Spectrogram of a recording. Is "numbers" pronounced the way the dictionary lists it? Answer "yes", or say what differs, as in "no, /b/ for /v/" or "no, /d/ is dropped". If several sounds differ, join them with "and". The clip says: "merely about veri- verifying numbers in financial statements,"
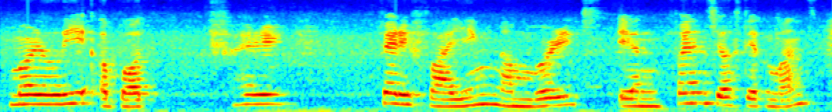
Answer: no, /s/ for /z/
